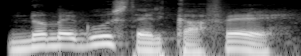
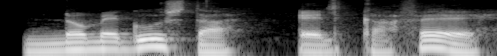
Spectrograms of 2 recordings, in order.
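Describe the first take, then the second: First: No me gusta el café said fast and a bit higher; quick natural speed. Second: Said in the usual way. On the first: Shown as a demonstration. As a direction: toss off No me gusta el café at native pace.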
